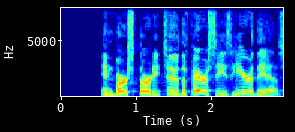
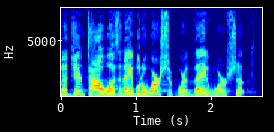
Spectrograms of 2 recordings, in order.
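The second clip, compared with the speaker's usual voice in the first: normal talking voice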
